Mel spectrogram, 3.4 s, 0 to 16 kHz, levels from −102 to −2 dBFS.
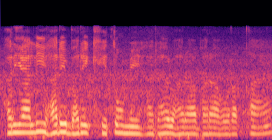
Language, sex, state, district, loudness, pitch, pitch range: Hindi, female, Punjab, Kapurthala, -16 LUFS, 185 Hz, 175-200 Hz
